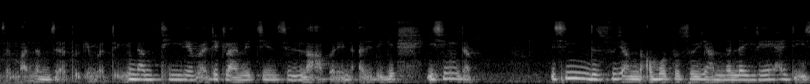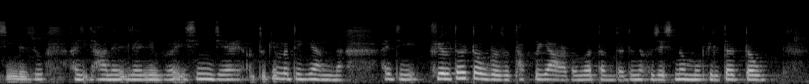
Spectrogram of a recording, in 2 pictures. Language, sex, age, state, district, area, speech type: Manipuri, female, 18-30, Manipur, Bishnupur, rural, spontaneous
